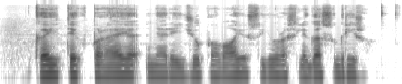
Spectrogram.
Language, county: Lithuanian, Utena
